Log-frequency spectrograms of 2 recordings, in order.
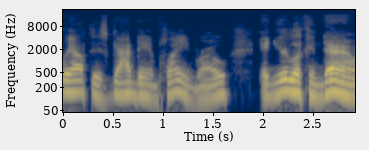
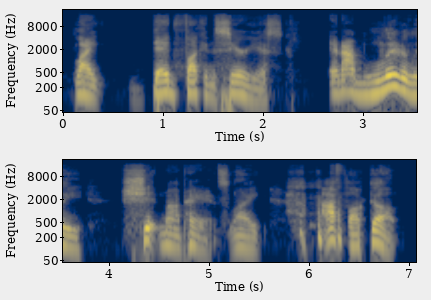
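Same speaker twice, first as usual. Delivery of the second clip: plain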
